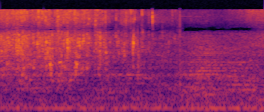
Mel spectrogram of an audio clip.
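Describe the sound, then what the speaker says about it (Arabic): Water poured into a cooking pot while preparing Aleppo-style semolina harissa, a steady full splashing rush heard close up, continuous for the whole moment. "رح أضيف المي بالطنجرة"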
